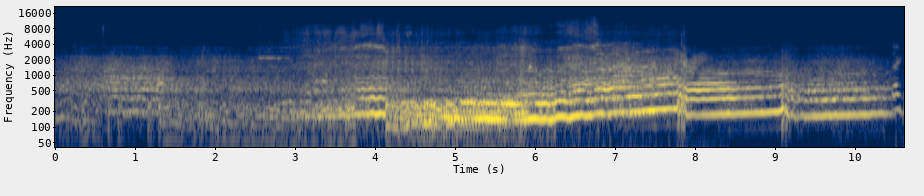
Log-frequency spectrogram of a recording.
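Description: Ford Fiesta rally car's engine pulling hard out of a corner, rising steadily in pitch. Two upshifts near the end each drop the pitch sharply before it climbs again.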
